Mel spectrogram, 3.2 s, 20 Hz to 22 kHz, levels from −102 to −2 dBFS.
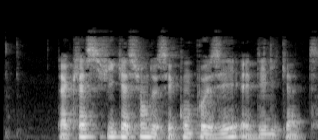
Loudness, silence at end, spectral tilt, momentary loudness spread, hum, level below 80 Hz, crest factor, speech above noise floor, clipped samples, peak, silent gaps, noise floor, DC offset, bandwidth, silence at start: -23 LUFS; 0 s; -6.5 dB/octave; 8 LU; none; -48 dBFS; 18 dB; 44 dB; under 0.1%; -6 dBFS; none; -66 dBFS; under 0.1%; 7.6 kHz; 0.6 s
